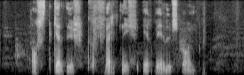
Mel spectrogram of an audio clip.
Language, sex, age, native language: Icelandic, male, 18-19, Icelandic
